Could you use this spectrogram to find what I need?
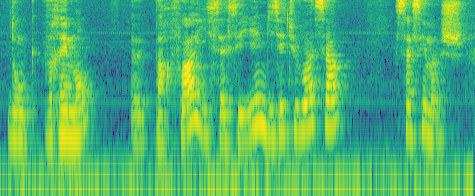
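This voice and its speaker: The intonation stays fairly even at a moderate pace. Some room echo can be heard. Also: woman. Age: 30s. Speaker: singer and actress sharing her life story. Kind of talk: personal testimony in podcast interview. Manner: halting, many hesitations.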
